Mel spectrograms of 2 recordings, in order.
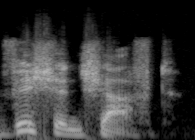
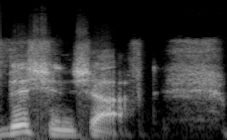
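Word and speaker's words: Wissenschaft: of the modern university to what they called vishen shaft and i was surprised i taught in germany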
